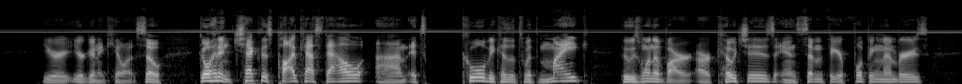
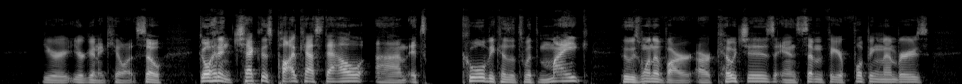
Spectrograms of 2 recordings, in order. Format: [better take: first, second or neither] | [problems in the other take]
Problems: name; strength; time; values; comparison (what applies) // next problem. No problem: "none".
second | high-pitched whine; noticeable; throughout; 4.5 kHz, 15 dB below the speech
